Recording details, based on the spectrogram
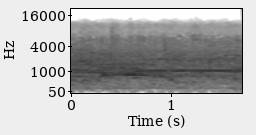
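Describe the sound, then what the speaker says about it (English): Home crowd at a high school football game, Mazama at Crater, cheering and clapping in a broad, distant roar that stays steady for a moment. "Home fans here cheering for that one."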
